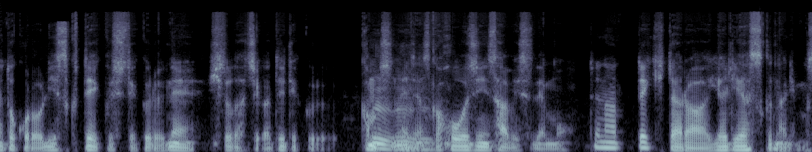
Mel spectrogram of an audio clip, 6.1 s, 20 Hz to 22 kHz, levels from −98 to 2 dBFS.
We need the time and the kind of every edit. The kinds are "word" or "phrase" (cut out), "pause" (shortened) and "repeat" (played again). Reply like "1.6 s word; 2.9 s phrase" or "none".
4.3 s pause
